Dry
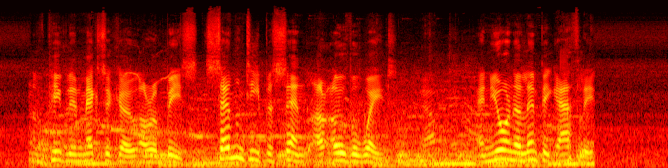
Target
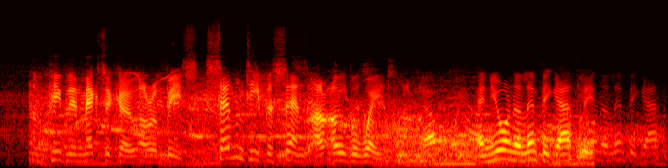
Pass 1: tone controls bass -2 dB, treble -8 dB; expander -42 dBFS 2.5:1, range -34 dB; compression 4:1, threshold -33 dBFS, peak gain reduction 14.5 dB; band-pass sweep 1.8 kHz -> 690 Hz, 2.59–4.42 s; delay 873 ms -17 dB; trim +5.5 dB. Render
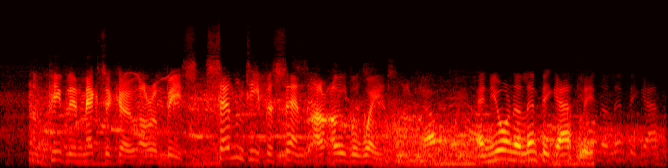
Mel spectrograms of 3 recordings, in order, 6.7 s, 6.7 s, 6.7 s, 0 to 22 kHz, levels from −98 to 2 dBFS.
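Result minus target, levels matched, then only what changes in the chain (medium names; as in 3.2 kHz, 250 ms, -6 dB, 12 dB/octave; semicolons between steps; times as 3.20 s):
compression: peak gain reduction +4.5 dB
change: compression 4:1, threshold -27 dBFS, peak gain reduction 10 dB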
